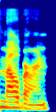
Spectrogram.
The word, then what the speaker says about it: Melbourne: He got that pronunciation from dumbass Clarandra. It's Melbourne.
